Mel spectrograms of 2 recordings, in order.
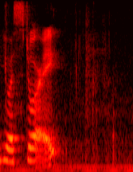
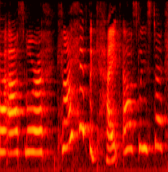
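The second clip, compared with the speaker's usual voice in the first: put-on lively read-aloud for young children; storybook reading; 2 semitones higher, 7 dB louder than usual. A narrator's reading. Teacher reading a story to room two, lively storybook voice. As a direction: read it like a picture book to a class.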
